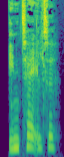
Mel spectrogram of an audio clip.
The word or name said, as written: indtagelse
